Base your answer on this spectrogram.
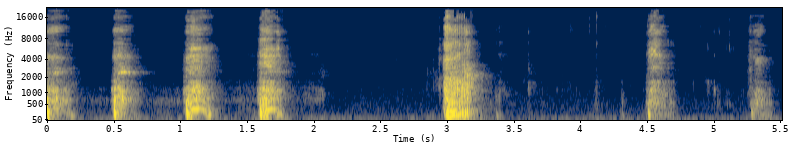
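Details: A senior Pekingese gives harsh, dry coughs in short bursts, from lung damage after heartworm disease and its treatment; the cough began as his steroids were being tapered.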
